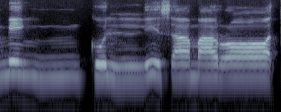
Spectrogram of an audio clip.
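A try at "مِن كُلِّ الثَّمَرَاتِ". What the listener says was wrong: Ada sabdu tertinggal. Min kullis samarat.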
